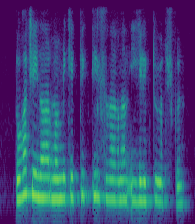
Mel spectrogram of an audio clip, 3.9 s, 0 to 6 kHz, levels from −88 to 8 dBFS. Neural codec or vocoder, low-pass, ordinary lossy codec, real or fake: codec, 24 kHz, 3 kbps, HILCodec; 5.4 kHz; AAC, 32 kbps; fake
